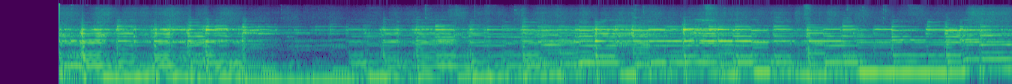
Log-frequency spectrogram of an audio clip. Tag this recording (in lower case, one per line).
music
tapping (guitar technique)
